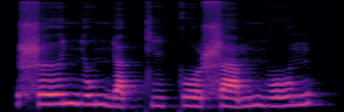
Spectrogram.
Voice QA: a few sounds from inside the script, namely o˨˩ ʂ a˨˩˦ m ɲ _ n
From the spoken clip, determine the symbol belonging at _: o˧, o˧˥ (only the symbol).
o˧˥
